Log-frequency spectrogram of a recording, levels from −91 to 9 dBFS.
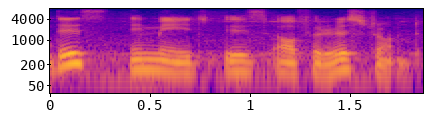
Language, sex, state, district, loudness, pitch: English, female, Karnataka, Bangalore, -19 LUFS, 140 Hz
